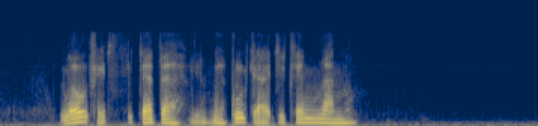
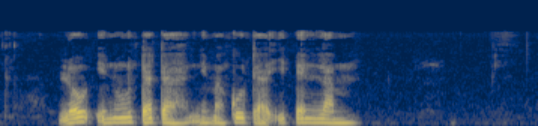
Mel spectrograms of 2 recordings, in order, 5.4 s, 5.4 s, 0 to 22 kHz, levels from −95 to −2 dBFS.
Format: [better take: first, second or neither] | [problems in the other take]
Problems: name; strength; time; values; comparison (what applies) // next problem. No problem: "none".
second | noise reduction (neural diffusion model UNIVERSE++)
